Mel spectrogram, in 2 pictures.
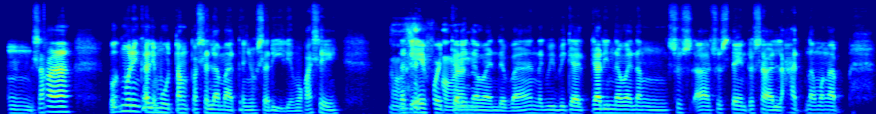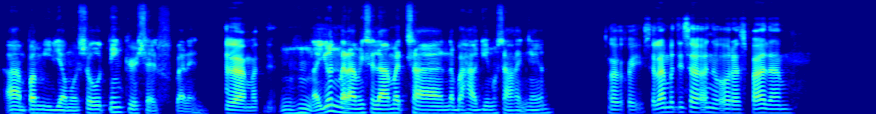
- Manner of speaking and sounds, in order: chuckle
- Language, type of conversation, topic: Filipino, advice, Paano ko matatanggap ang mga bagay na hindi ko makokontrol?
